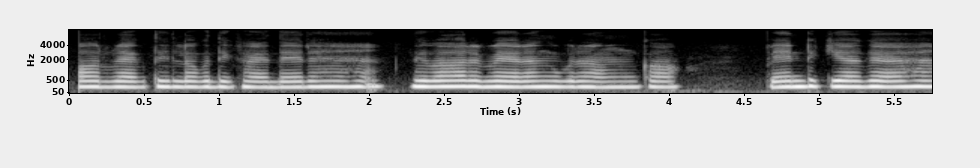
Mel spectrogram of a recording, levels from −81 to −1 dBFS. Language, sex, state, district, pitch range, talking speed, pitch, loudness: Hindi, female, Jharkhand, Palamu, 225-235 Hz, 165 wpm, 230 Hz, -12 LUFS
